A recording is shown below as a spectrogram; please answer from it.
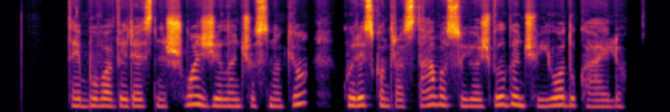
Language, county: Lithuanian, Klaipėda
